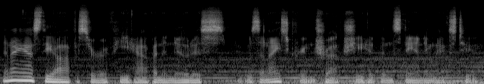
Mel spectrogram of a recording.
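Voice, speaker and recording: A man with a gravelly, husky voice reading scripted horror case files in a measured, subdued way, as narrator and host. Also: low voice, animated, loud music behind the voice.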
